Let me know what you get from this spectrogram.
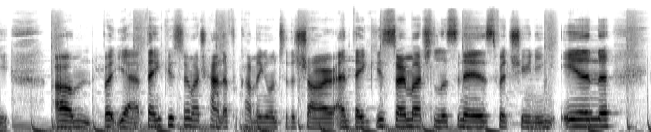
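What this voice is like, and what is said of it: Croaky, hoarse voice. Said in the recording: “I'm losing my voice, so sorry, this is a bit croaky”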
